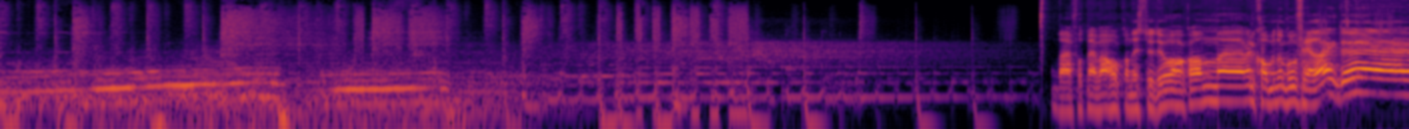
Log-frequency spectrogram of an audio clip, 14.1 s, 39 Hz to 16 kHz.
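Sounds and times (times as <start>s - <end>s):
four-wheel-drive sports car engine revving and accelerating: 0.0s - 5.8s
speech: 10.6s - 14.0s.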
